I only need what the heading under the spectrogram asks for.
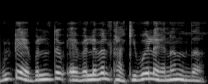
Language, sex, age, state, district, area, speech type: Assamese, female, 30-45, Assam, Charaideo, urban, spontaneous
